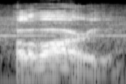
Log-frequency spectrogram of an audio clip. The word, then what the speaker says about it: Calvario: We say call var eo. Calvario. Calvario.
